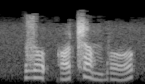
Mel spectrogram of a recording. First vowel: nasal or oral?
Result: oral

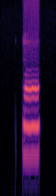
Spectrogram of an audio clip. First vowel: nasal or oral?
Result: nasal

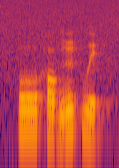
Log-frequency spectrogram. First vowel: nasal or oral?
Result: oral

